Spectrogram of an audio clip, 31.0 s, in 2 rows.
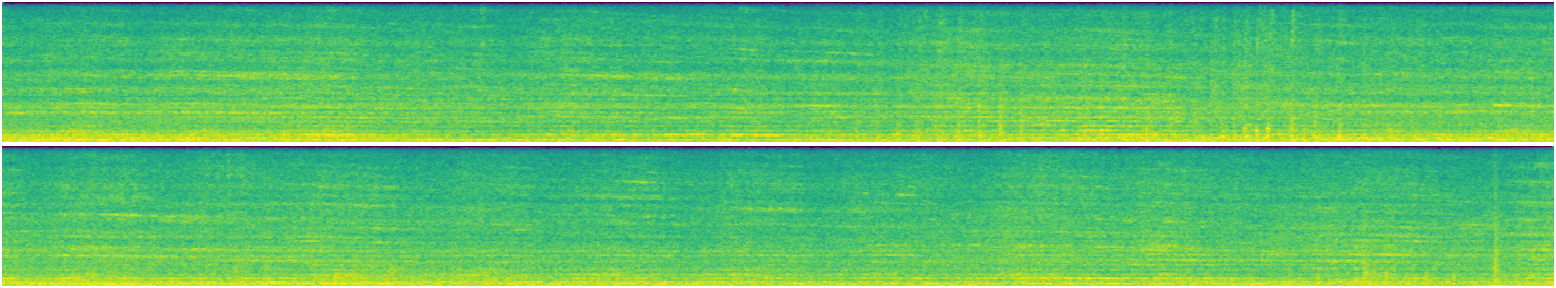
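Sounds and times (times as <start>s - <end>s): steel wheels rumbling on rail: 0.0s - 31.0s.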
